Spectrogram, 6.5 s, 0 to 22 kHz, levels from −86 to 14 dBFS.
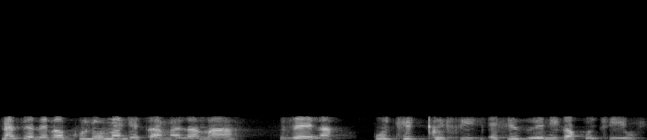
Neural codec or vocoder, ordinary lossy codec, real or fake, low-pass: codec, 44.1 kHz, 3.4 kbps, Pupu-Codec; none; fake; 3.6 kHz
